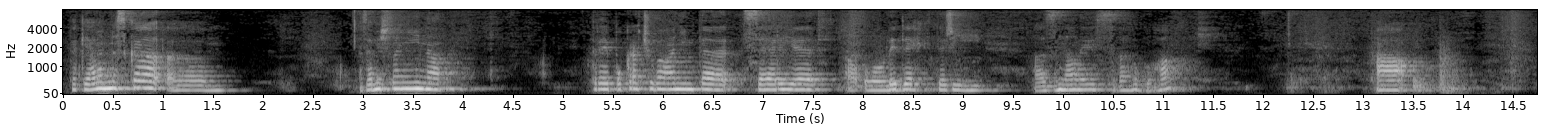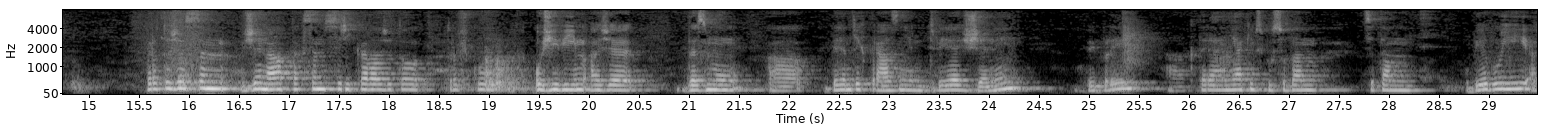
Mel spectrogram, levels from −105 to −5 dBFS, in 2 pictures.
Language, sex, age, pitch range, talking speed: Czech, female, 30-49, 170-210 Hz, 95 wpm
